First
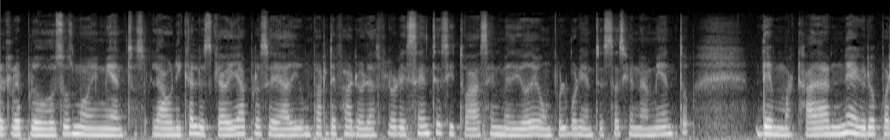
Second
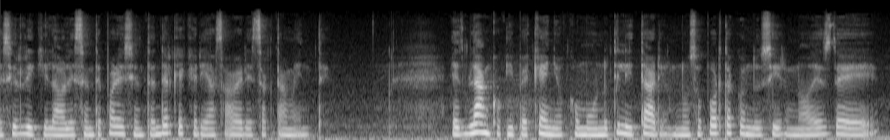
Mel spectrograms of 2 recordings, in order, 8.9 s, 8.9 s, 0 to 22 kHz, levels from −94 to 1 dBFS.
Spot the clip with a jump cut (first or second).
second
